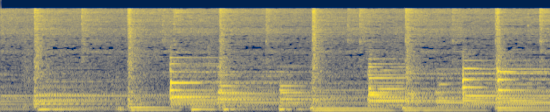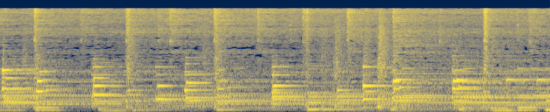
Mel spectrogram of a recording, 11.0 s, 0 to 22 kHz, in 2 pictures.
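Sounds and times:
piano chords: 0.0s - 11.0s
walking upright bass: 0.0s - 11.0s.

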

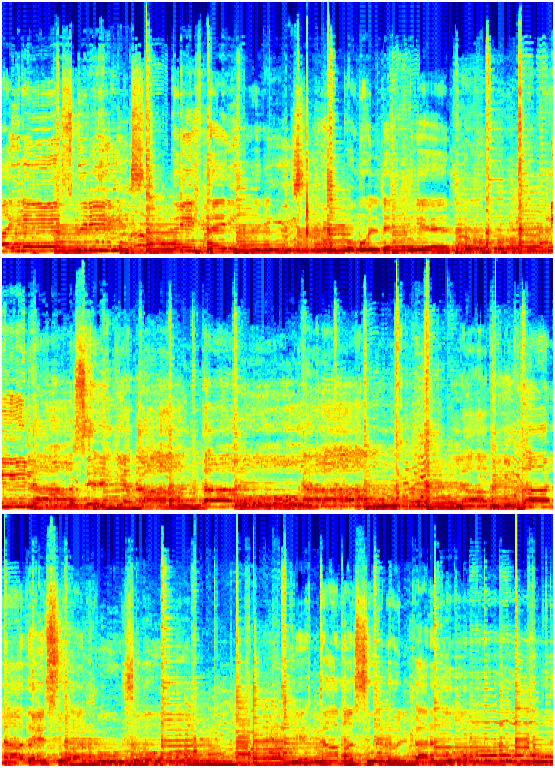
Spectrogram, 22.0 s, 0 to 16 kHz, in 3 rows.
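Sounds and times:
men singing: 0.0s - 17.7s, 18.3s - 22.0s
strummed acoustic guitars: 0.0s - 22.0s.

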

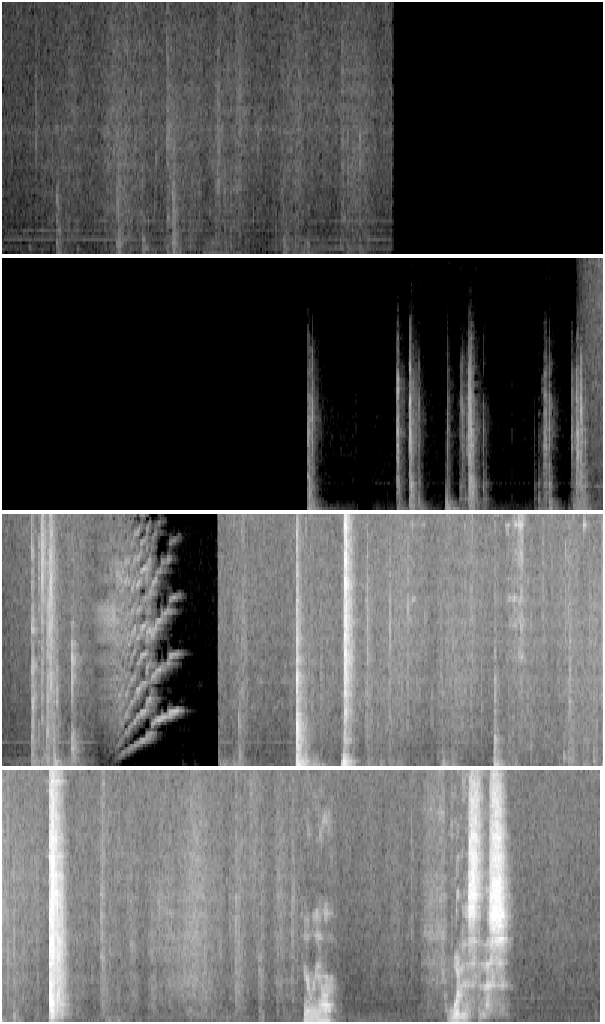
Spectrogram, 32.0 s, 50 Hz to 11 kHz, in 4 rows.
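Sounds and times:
door squeaking: 15.2s - 18.6s.

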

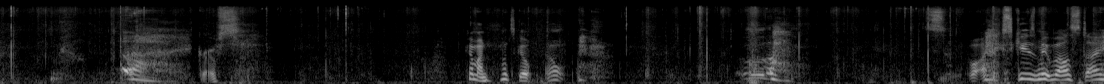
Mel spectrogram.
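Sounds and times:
footsteps in dry leaves: 0.0s - 11.0s.

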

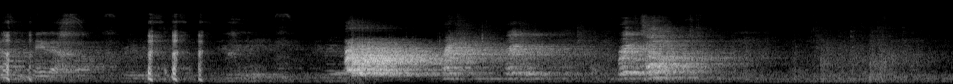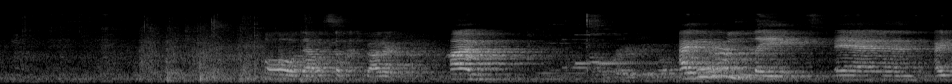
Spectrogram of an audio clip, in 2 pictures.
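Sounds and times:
dog barking with echo: 3.4s - 4.7s.

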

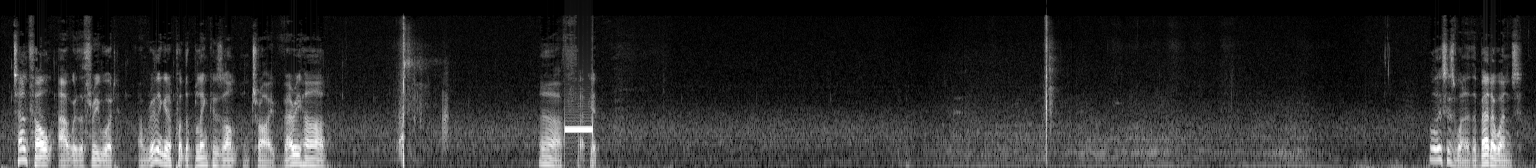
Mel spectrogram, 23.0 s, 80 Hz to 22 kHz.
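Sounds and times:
golf club striking ball: 5.9s - 6.8s, 15.6s - 16.0s.

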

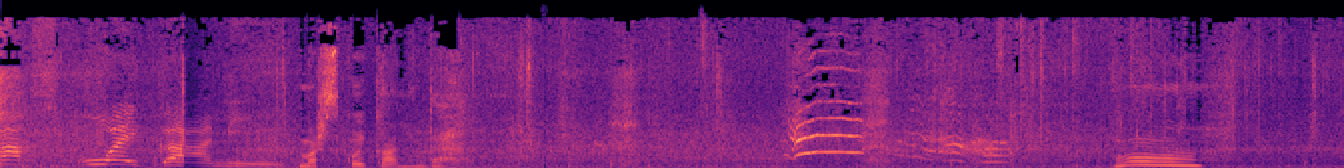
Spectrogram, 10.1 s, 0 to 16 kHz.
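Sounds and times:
high-pitched cry: 5.9s - 7.7s
softer lower falling cry: 5.9s - 7.8s.

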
